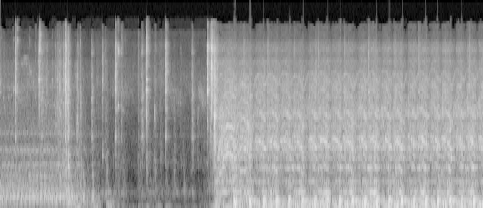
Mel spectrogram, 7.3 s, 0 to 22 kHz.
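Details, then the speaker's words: VW Golf 1.8 turbo before its first start after the build. Starter churns the engine in a steady rhythm with no firing, just turning it over to build oil pressure before the injectors are connected. Normal cranking. "je vais monter la pression d'huile"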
